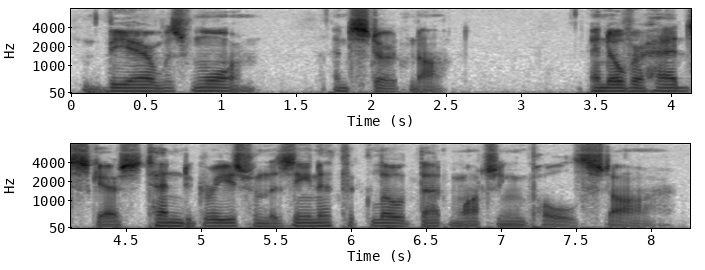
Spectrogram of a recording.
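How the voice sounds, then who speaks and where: Gravelly, creaky man narrating solemn fiction. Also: on the low side, bright, forceful tone, no room sound. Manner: solemn, measured, dramatic storytelling. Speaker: audiobook reader. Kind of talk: scripted literary narration.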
